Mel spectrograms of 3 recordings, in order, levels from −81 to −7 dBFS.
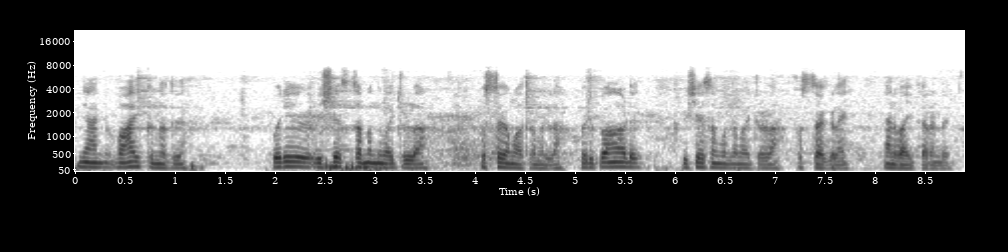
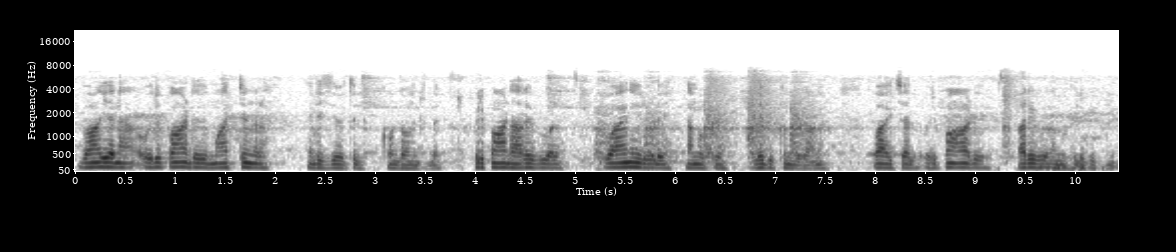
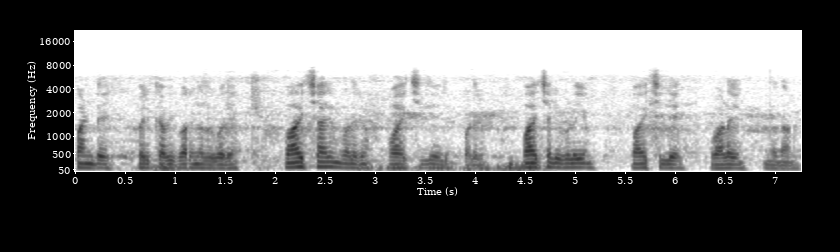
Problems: background sounds at intervals, low volume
